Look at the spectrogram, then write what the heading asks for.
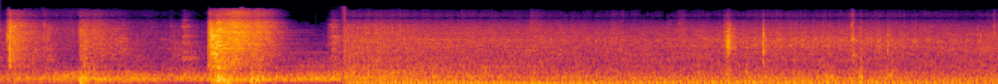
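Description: A few knocks and a loud slam about one and a half seconds in. Then, from about two seconds in, a vehicle engine runs steadily.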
